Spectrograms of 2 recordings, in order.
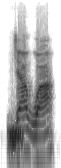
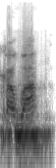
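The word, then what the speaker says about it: jagua: El sonido va a ser igual, no va a ser Jawa, GGK, Joalhu ni Juru. Va a ser igual que la J del inglés o la consonante Y del español.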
